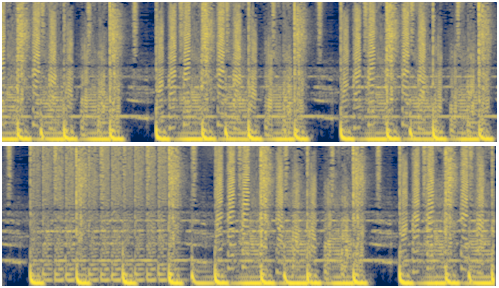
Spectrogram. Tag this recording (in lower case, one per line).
music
